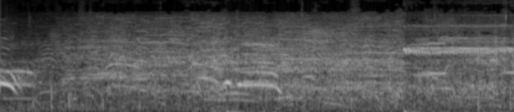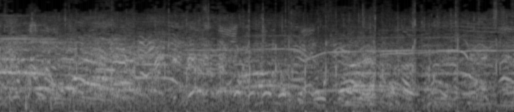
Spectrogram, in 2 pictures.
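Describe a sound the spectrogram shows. A crowd of spectators chatters and cheers in the background.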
